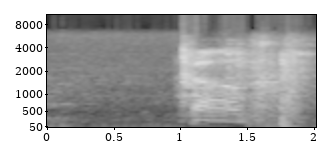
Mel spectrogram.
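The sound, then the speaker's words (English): After a brief quiet stretch, a kitchen drawer slides open with a scrape, followed by clattering and rattling as its contents are rummaged through. “if you go to this drawer furthest from me on that side. One more. There you go. Should be somewhere in there.”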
